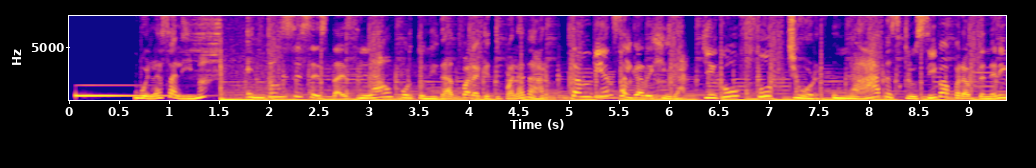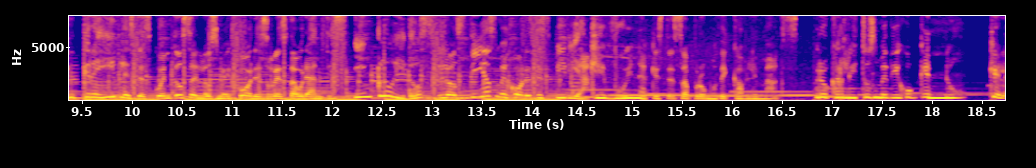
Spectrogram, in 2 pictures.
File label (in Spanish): Comercial locutora peruana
